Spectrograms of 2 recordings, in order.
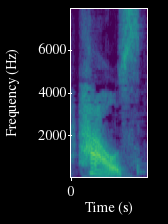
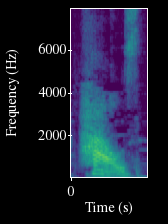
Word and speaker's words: how's: native English speakers would house house so notice how the letter S is pronounced as the voiced sound right next trick when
